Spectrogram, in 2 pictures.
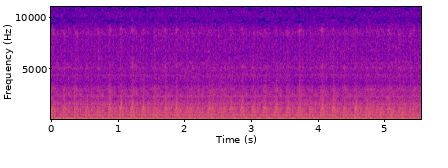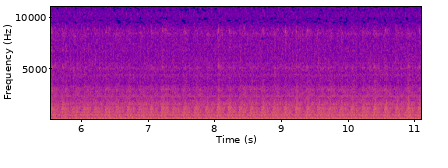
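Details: Ford F350 diesel cold start after a high-30s °F night: harsh, uneven knock about three a second at cold idle, stumbling from two bad injectors.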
